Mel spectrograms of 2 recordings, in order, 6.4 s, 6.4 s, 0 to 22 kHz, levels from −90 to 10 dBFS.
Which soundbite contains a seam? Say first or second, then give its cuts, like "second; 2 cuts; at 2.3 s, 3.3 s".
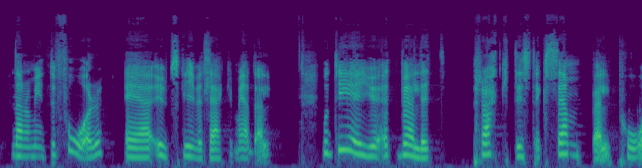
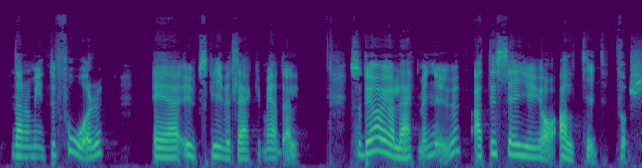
first; 2 cuts; at 1.1 s, 3.2 s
